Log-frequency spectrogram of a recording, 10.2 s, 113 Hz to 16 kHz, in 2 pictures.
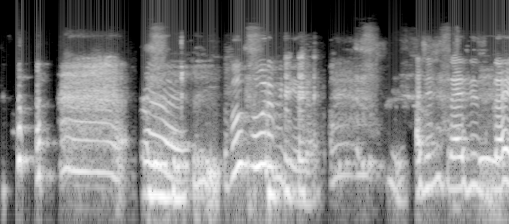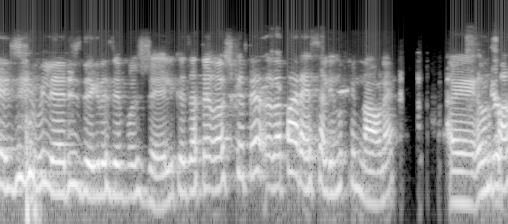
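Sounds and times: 
laughter: 0:00.0 - 0:05.4
baby whimpering in the room: 0:01.4 - 0:02.3
speech: 0:01.5 - 0:03.3, 0:04.0 - 0:10.1.

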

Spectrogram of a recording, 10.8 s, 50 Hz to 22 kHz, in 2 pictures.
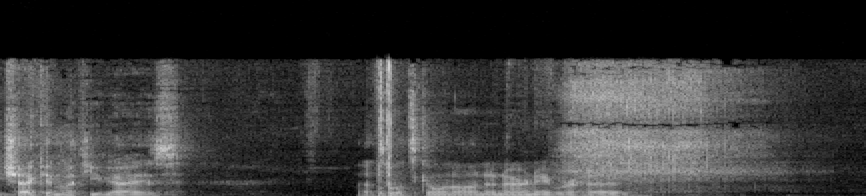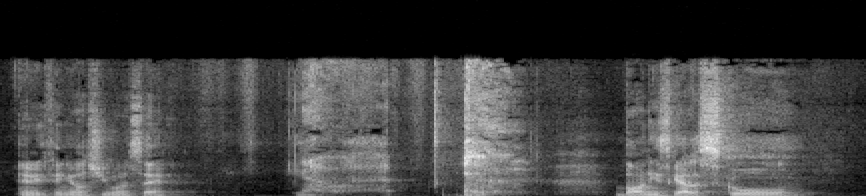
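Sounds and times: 
speech: 0:00.0 - 0:01.2, 0:02.2 - 0:04.3, 0:05.5 - 0:06.6, 0:07.2 - 0:08.6, 0:09.3 - 0:10.5
child making loud voiced sounds: 0:03.4 - 0:04.9, 0:07.2 - 0:08.1
child giving a raspy cough: 0:07.3 - 0:08.8.

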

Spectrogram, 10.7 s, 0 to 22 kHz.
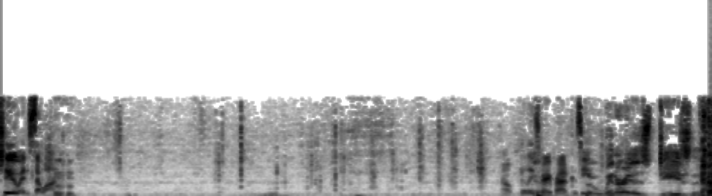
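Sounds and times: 
speech: 0:00.0 - 0:01.2, 0:07.6 - 0:10.6
slips of paper rustling as pulled from an envelope: 0:03.2 - 0:07.5
soft low thumps: 0:03.8 - 0:04.5, 0:05.1 - 0:05.7, 0:07.9 - 0:09.4.

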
